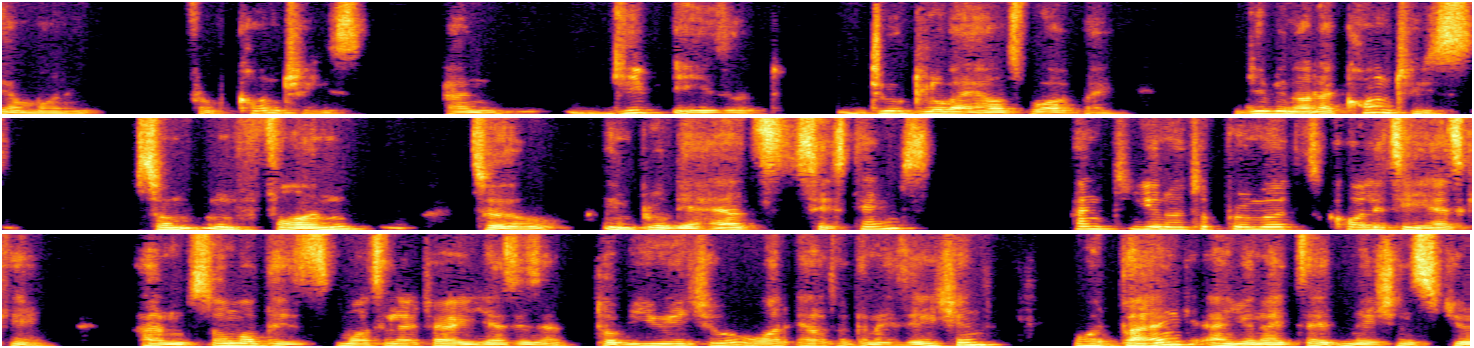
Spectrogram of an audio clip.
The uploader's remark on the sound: Zoom Meeting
